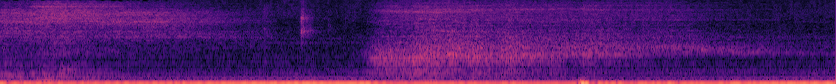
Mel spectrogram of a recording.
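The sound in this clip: Deep breathing from a group breathing together, long airy rushes of breath in and out, loud and steady with a brief snort-like puff near the end.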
